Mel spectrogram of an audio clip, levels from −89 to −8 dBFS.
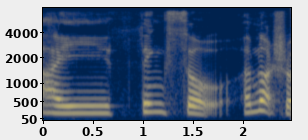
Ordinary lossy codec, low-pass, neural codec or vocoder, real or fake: none; 7.2 kHz; none; real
